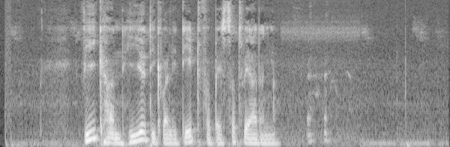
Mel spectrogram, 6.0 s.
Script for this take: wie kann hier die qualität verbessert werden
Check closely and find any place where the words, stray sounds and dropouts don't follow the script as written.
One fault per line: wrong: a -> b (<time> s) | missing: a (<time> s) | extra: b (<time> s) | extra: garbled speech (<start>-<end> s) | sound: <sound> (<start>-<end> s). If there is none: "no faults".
sound: laugh (3.9-4.7 s)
